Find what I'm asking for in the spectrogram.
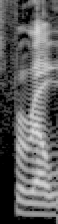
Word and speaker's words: Pharrell: I believe Nile Rodgers and Pharrell Williams, it's Pharrell Williams, right? – Yeah. – Who had that big giant hit. That's how you say it.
